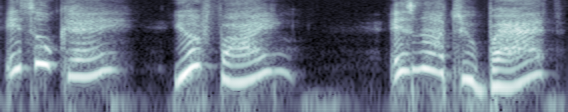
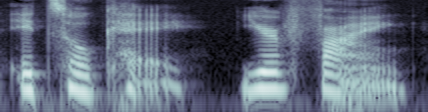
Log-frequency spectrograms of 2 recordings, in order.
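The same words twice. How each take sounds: First: High, loud brisk comforting; grandma loudly brushing off a toddler's bump; loud reassurance. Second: Said in the usual way. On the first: Retold or imitated. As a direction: say it loudly to cut the crying short. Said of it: "她就会很大声的说". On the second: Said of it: "几乎是我婆婆很常用的安慰句".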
